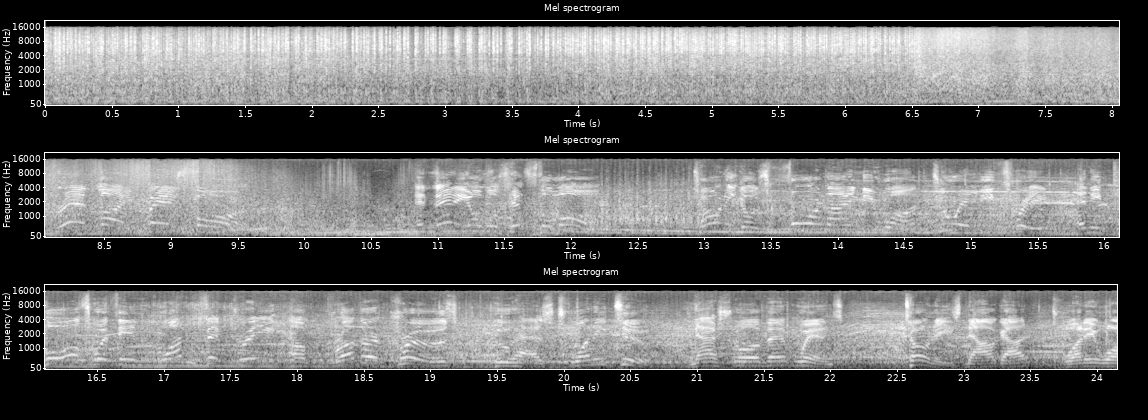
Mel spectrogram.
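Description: Two supercharged nitromethane Funny Car engines run at full throttle down the drag strip, a loud, dense roar through the first nine seconds or so. Then the roar falls away, and the engine pitch slides down as the cars shut off and coast, under crowd noise and voices.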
